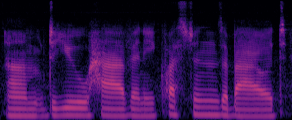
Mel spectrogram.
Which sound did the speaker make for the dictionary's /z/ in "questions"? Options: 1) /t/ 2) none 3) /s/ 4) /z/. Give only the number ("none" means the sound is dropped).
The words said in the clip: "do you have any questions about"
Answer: 4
